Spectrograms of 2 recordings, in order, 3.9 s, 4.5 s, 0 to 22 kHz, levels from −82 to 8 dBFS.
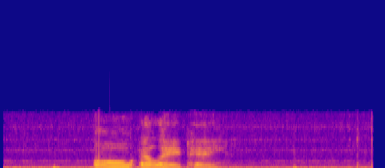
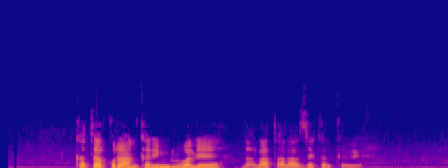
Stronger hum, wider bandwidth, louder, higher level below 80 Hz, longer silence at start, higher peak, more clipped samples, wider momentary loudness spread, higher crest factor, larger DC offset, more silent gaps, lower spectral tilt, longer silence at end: neither; about the same, 7.8 kHz vs 7.4 kHz; first, -15 LUFS vs -22 LUFS; first, -28 dBFS vs -66 dBFS; second, 0 s vs 0.75 s; about the same, 0 dBFS vs -2 dBFS; neither; first, 23 LU vs 18 LU; second, 16 dB vs 22 dB; first, 4% vs under 0.1%; neither; second, -5.5 dB/octave vs -7.5 dB/octave; second, 0 s vs 0.9 s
